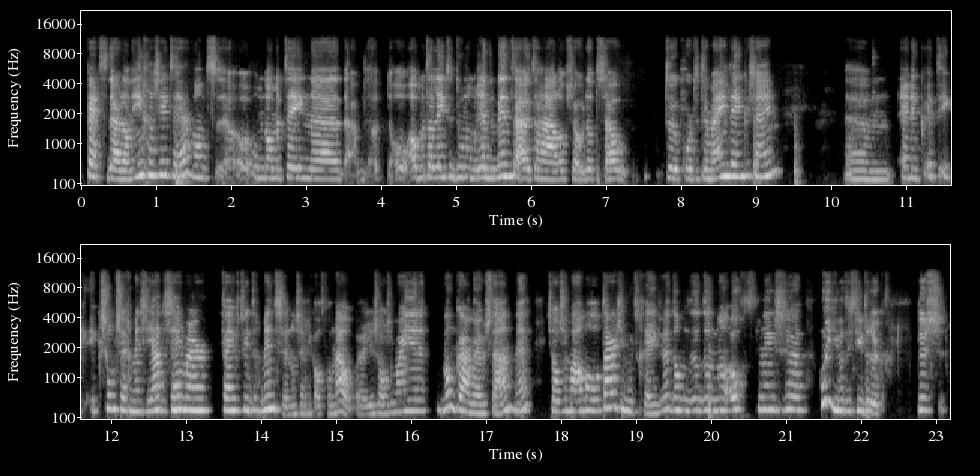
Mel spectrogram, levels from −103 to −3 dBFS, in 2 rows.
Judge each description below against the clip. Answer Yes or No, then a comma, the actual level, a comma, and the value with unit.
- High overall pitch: Yes, very high, 250 Hz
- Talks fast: Yes, fast, 220 wpm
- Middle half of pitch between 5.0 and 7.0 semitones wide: No, average, 4.2 semitones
